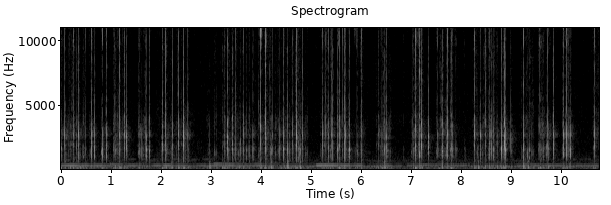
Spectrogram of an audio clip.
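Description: A compact Bakeneko65 mechanical keyboard with an aluminum case, Durock lavender switches and pink plastic keycaps is typed on continuously with the fingertips of both hands. Quick, bright, crisp clacks come in rapid bursts separated by short pauses, each keystroke dying away almost instantly over a faint steady low hum.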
